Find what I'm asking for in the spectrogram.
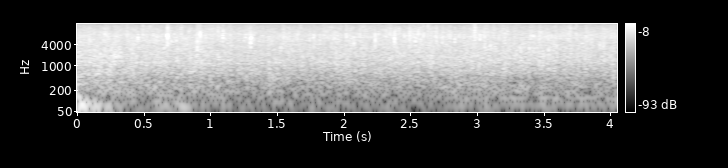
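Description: Heavy rain pours down steadily, a dense, even hiss of drops striking surfaces that continues unbroken with no voices.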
